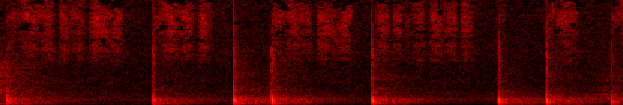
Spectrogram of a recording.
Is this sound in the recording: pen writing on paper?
yes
